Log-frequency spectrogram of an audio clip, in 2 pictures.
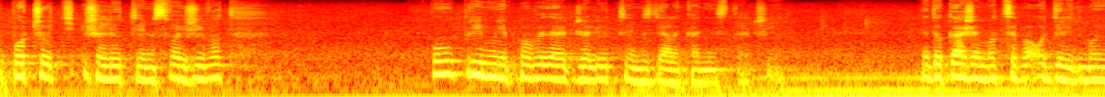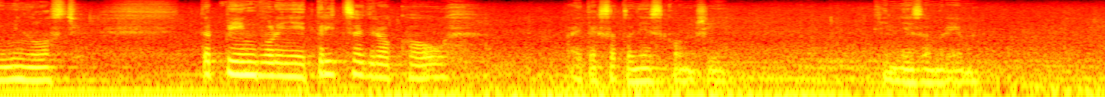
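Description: A woman speaks calmly and earnestly, close by.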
